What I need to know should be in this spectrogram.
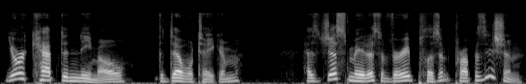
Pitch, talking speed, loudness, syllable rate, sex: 160 Hz, 150 wpm, -19 LUFS, 5.5 syllables/s, male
